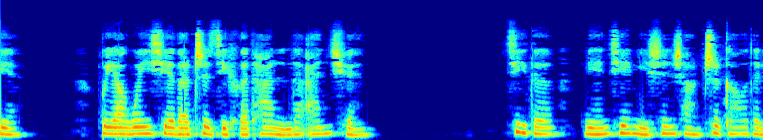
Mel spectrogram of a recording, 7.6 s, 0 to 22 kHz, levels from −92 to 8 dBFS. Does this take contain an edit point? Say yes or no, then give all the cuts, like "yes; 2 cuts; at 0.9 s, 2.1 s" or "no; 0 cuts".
no; 0 cuts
